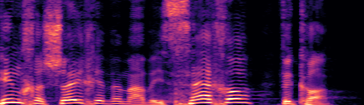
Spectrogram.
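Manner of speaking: v'kam joined onto v'mavisecha.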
